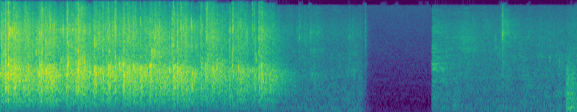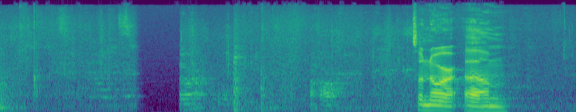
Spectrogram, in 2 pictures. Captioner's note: applause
